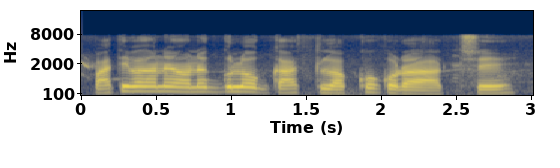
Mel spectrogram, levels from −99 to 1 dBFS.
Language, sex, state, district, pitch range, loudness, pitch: Bengali, male, West Bengal, Alipurduar, 135-180 Hz, -15 LUFS, 150 Hz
